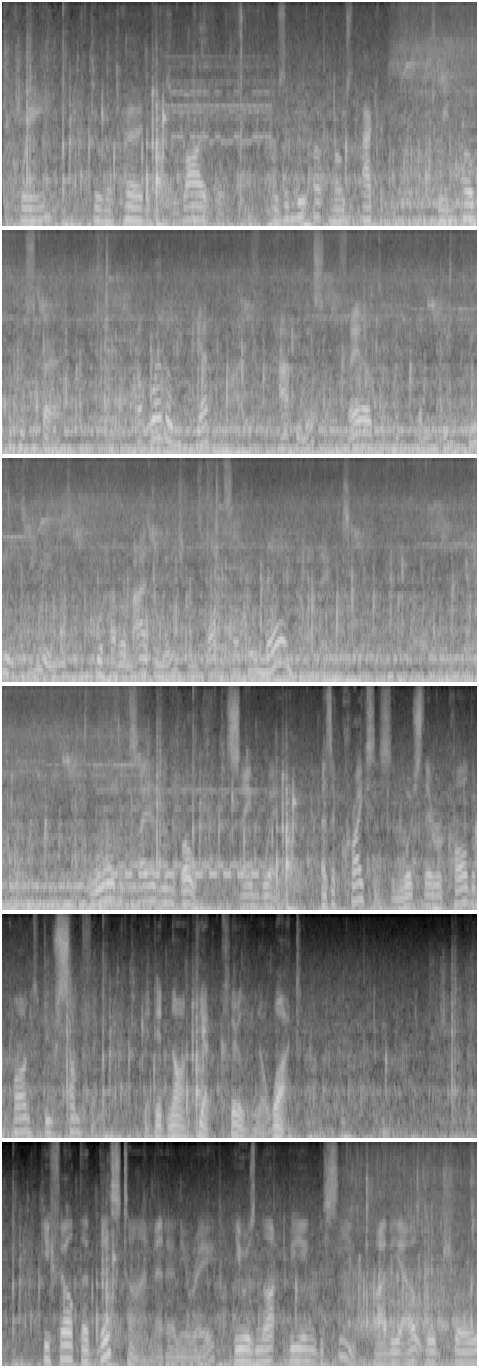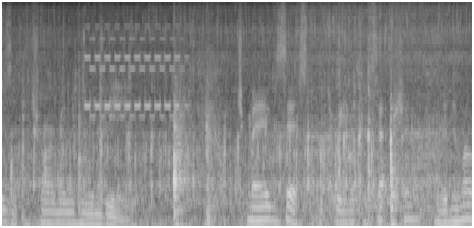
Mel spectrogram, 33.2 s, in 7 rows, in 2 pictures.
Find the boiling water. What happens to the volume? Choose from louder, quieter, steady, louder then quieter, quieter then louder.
quieter then louder.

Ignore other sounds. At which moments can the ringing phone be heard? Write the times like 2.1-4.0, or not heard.
1.6-2.8, 15.2-16.9, 29.3-30.4.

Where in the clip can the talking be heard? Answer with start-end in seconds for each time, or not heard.
0.0-5.5, 6.0-13.0, 15.1-22.1, 24.1-29.9, 30.9-33.1.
